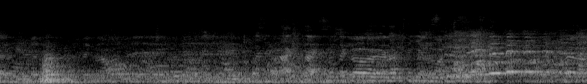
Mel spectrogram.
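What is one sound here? A crowd of young men and women chatter nearby in an echoing room.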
